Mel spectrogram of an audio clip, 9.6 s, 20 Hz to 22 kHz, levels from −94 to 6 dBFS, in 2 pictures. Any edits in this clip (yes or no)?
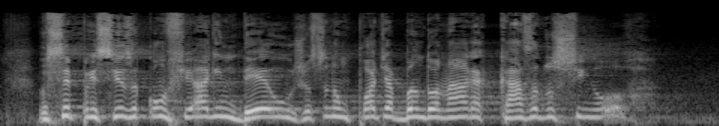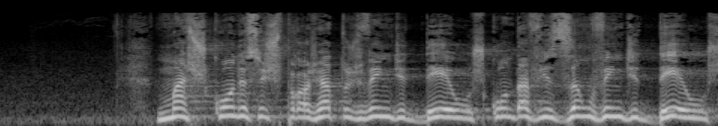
yes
